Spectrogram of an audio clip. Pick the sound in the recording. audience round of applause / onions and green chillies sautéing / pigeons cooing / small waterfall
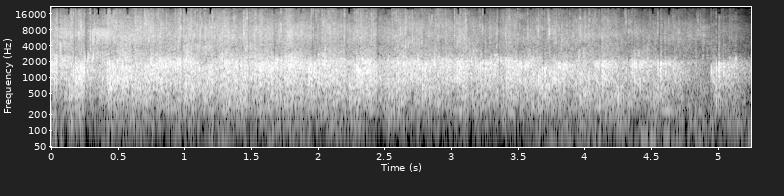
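audience round of applause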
